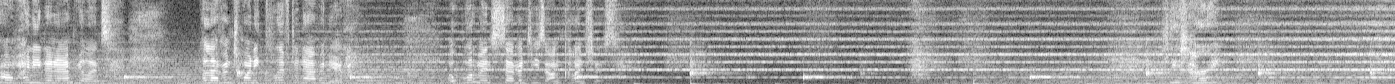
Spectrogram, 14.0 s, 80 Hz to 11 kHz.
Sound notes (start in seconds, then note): 11.3 sighs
